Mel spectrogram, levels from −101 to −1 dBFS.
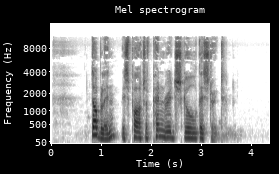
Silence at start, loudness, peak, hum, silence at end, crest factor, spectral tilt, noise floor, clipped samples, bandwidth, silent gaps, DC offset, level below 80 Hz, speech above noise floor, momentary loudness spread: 0.8 s; -23 LUFS; -4 dBFS; none; 0.9 s; 22 dB; -3.5 dB/octave; -82 dBFS; under 0.1%; 11.5 kHz; none; under 0.1%; -60 dBFS; 58 dB; 9 LU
